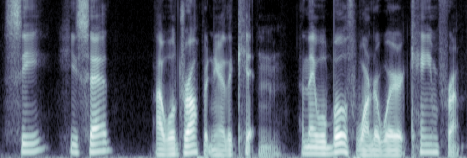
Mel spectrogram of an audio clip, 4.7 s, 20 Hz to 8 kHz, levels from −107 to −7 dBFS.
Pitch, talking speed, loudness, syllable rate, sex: 115 Hz, 245 wpm, -21 LUFS, 5.5 syllables/s, male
